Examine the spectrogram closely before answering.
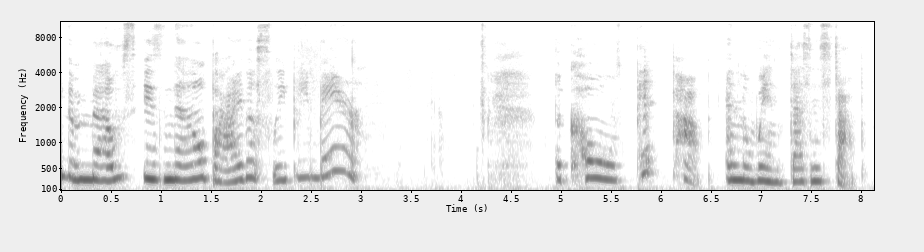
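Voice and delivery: plain reading voice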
